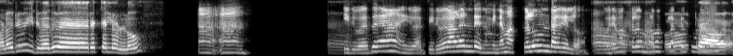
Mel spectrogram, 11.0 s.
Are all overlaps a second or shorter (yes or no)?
yes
